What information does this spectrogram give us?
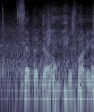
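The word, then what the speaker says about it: Thibodeau: So now people call him Tibido but he said the correct pronunciation is Tibido because it's the French accent.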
